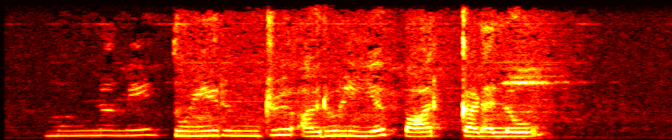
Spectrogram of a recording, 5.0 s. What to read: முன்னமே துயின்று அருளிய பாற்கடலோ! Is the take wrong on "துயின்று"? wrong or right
right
